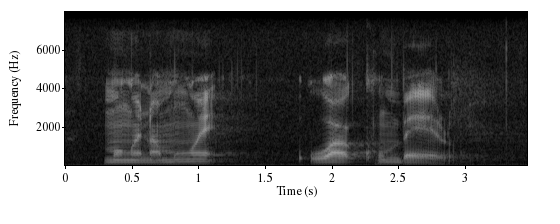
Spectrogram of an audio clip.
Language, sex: Venda, male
